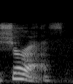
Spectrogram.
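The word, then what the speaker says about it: Cheras: located in Kuala Lumpur suburb of Sharra's which is pronounced Shiraz and so the video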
